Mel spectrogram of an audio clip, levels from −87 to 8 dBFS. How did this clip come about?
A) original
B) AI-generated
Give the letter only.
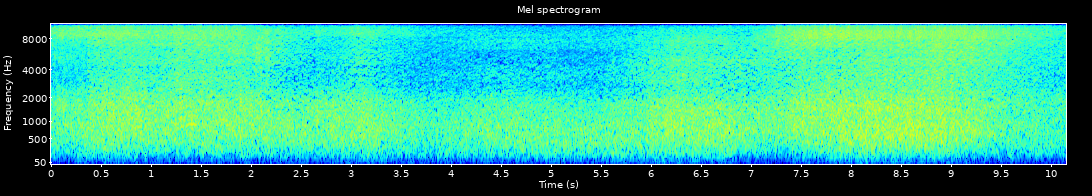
A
